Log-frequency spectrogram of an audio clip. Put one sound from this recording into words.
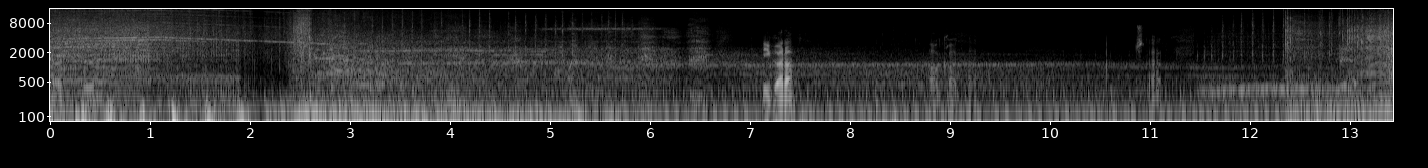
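A chainsaw engine idles with a low rumble.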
